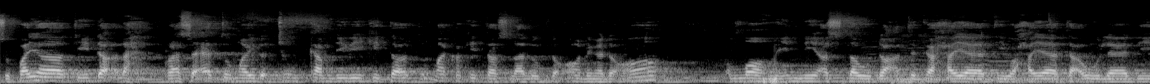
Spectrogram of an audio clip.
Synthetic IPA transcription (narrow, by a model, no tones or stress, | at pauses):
supajat̪idaʔlah | əɾasaʔat̪umajudɔʔt͡ʃəŋkamdiɾikit̪at̪umakakit̪asəlaluədoʔadəŋãndoʔa | ʔɑlːɑhumaɪnːiast̪awdaʕt̪ukaħajat̪iwaħajat̪ʔawladi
